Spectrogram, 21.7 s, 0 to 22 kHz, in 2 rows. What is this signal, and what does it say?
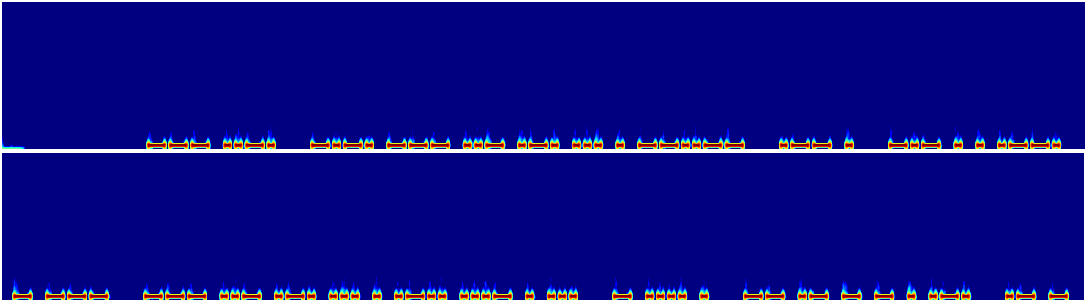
Morse code, heard as a keyed tone, about 22 wpm, 700 Hz. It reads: OF COURSE, WE KEEP TO OURSELVES THE MATTER AT
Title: Sentences from Top 1600 Words 22wpm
